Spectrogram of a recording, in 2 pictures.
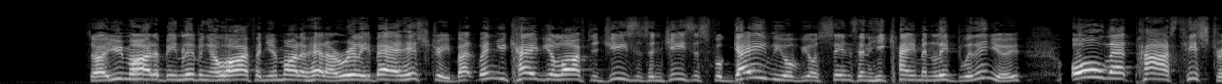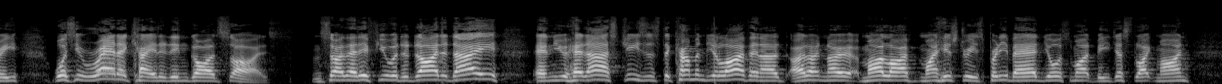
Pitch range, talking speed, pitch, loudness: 185-225 Hz, 210 wpm, 200 Hz, -17 LUFS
